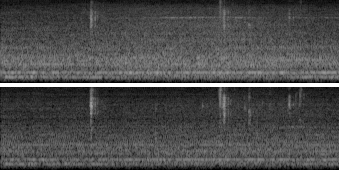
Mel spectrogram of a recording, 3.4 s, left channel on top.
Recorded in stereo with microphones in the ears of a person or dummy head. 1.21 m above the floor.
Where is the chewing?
20° right (ahead or behind), 3.5 m.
